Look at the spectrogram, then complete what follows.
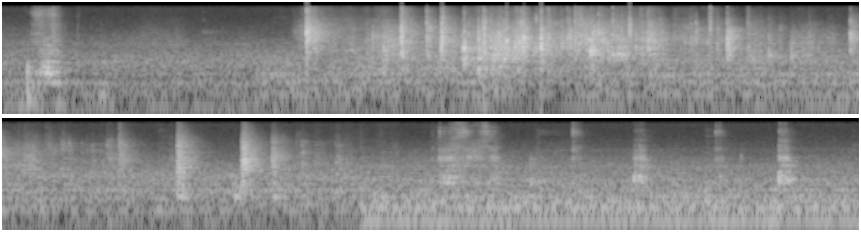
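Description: A sheet of paper being crumpled by hand: a dense crackling burst lasting about two seconds, then scattered crinkles and snaps as it is squeezed further.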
